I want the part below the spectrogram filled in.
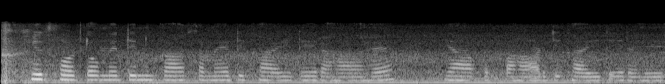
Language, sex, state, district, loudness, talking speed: Hindi, female, Haryana, Jhajjar, -20 LUFS, 145 wpm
